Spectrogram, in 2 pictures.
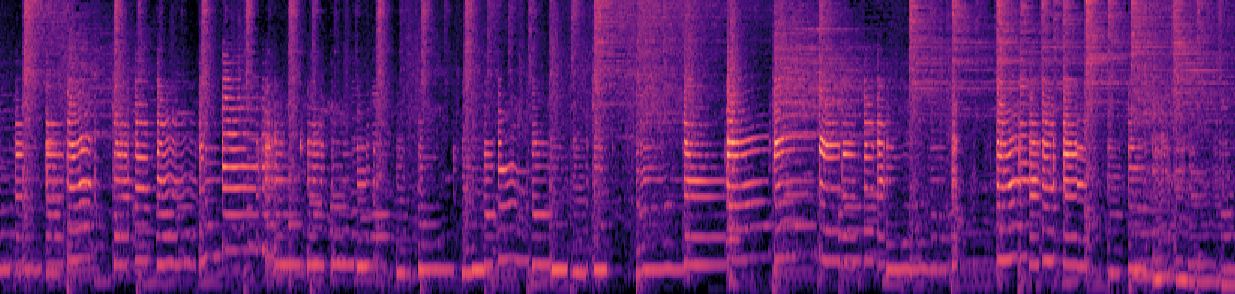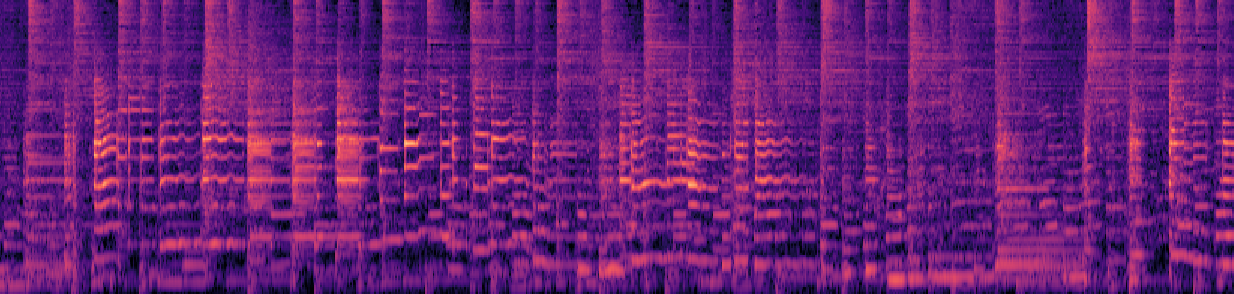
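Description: Live blues band playing an instrumental passage: guitars, bass guitar and drum kit, with a lead line of bent, wavering notes over the moving bass.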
